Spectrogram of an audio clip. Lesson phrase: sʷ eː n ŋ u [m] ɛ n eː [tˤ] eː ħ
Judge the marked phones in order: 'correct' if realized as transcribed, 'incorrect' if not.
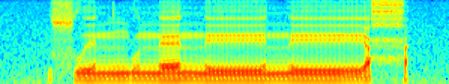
incorrect, incorrect

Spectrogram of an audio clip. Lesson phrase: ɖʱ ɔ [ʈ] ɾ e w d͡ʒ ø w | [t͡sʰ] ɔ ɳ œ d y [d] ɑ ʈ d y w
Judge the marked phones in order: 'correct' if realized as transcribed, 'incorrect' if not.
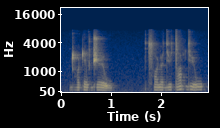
correct, correct, correct

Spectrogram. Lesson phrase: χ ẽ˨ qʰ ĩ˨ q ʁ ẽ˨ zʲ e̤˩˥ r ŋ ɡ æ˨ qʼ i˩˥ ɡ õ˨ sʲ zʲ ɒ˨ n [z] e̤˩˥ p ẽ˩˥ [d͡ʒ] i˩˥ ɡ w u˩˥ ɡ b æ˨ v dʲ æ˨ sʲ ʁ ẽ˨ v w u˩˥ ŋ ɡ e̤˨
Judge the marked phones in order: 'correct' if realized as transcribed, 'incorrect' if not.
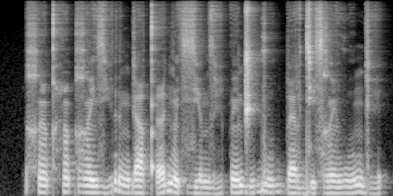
correct, correct

